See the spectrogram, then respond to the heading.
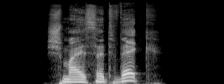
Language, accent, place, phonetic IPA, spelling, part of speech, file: German, Germany, Berlin, [ˌʃmaɪ̯sət ˈvɛk], schmeißet weg, verb, De-schmeißet weg.ogg
- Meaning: second-person plural subjunctive I of wegschmeißen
